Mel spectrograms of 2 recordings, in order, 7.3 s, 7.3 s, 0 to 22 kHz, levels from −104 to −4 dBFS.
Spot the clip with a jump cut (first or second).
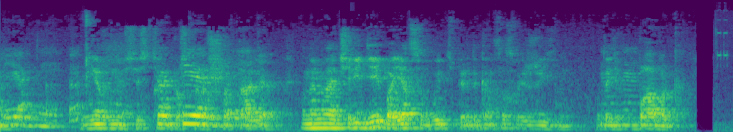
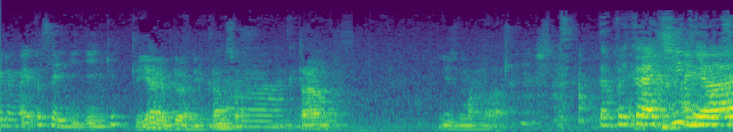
second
